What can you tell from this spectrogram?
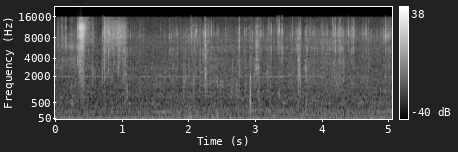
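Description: Steady wind noise on the microphone, with scattered clicks and rustles of the phone and fishing gear being handled.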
